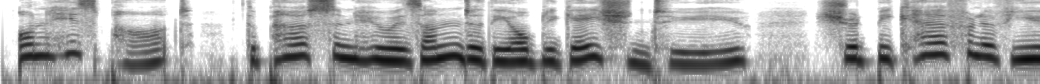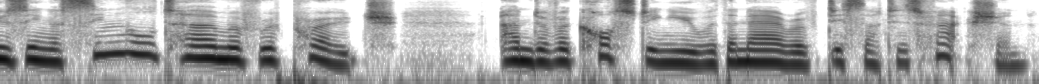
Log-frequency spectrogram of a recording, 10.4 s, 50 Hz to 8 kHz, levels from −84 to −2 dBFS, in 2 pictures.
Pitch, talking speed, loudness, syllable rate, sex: 215 Hz, 180 wpm, -17 LUFS, 5.1 syllables/s, female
